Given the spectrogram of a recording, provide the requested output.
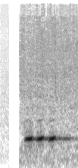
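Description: A hoopoe gives three soft, hollow, low hoots in quick succession, 'oop-oop-oop', evenly pitched and spaced about a quarter second apart.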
